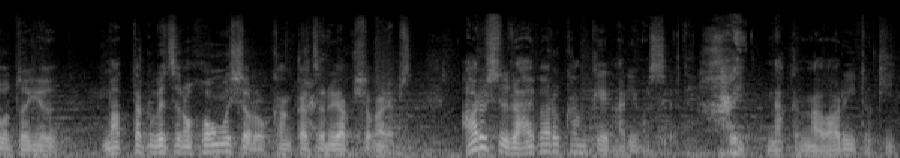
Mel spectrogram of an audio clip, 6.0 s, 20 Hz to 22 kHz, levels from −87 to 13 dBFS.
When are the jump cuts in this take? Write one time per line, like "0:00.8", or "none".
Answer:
none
